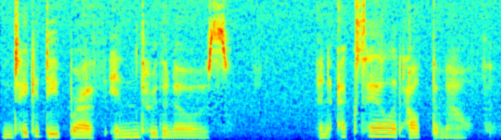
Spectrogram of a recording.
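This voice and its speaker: A woman leading a guided meditation in a soft, breathy, soothing voice, phrasing deliberately with pauses. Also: fairly low pitch, low-quality recording.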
